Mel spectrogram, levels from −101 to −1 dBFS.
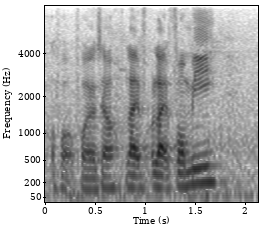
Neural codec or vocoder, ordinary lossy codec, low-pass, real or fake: none; none; none; real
